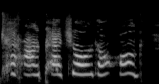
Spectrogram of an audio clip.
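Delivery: mock little-girl voice, very high-pitched screaming shriek. Retelling how a little girl ran up to the dogs: imitating a girl screaming. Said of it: "while she's screaming".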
